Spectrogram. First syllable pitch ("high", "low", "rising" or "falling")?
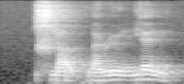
low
